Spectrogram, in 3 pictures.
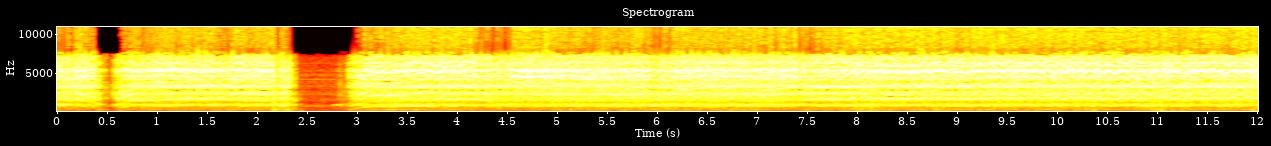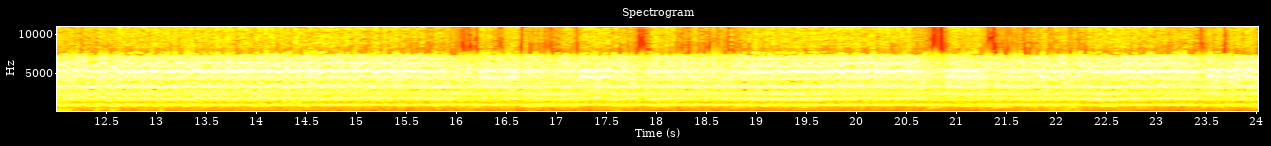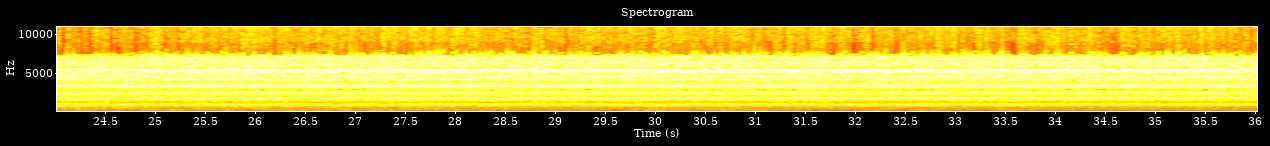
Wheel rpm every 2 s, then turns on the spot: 170, 140, 210, 210, 210, 210, 210, 230, 230, 220, 220, 220, 230, 230, 230, 230, 230, 230.
none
